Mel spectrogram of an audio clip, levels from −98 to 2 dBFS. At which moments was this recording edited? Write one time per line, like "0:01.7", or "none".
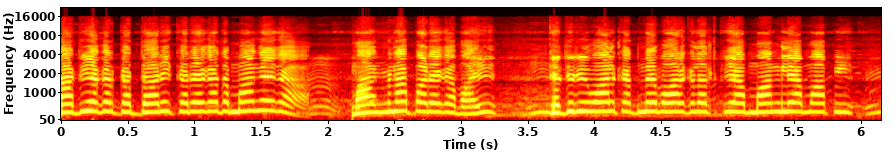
0:02.0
